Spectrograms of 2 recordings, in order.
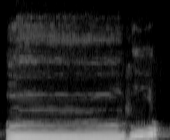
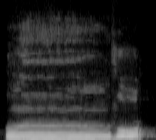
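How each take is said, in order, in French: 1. La langue se détache, ce qui étire le n comme une voyelle. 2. Le n est caché, la langue est proche mais ne touche pas. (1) "La deuxième erreur est de trop éloigner la langue du palais supérieur" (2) "la prononciation correcte est de ne pas trop éloigner la langue du palais supérieur"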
